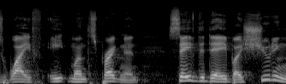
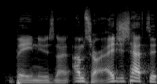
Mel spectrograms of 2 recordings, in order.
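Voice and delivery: normal talking voice

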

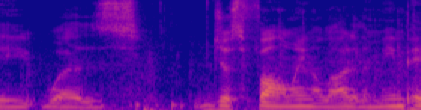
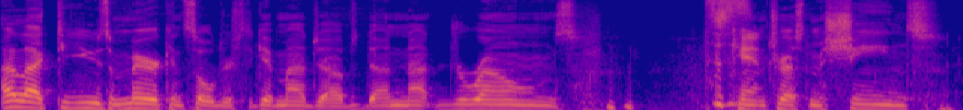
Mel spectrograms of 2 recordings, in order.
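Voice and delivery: put-on Texan voice, higher and louder; 4 semitones higher, 6 dB louder than usual. Answering a rival in a superhero showdown bit: George W. Bush impression. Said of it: "This is G W".

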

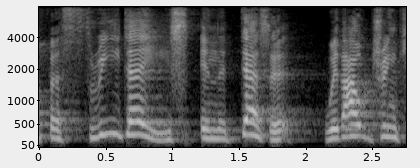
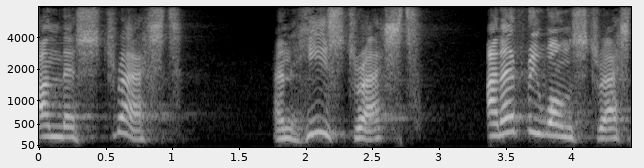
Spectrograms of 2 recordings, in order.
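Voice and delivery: normal talking voice

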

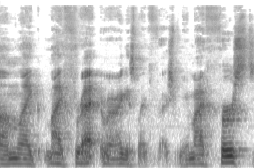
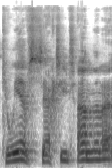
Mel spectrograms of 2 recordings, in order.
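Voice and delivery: put-on high, childish little-kid baby talk voice; 9 semitones higher, 7 dB louder than usual. Quoting a woman he used to hook up with, mock childish voice. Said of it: "you're not 8".

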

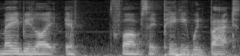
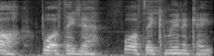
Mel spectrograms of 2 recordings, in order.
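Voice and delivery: mock panic, higher, louder, much slower; 3 semitones higher, 6 dB louder than usual. Recalling a trip to the shop with Jake, imitating Jake panicking. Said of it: "he was like panicky".

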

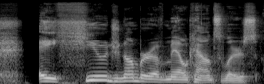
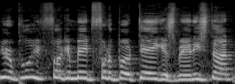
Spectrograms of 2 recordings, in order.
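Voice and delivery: put-on high-pitched Boston accent. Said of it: "I'm saying this in a Boston accent".

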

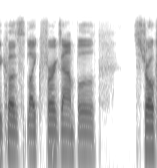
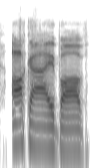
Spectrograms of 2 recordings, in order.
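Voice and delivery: put-on belted out loud in a Northern Irish accent; 3 semitones higher, 8 dB louder than usual. Retelling what a commentator said in the booth: imitating Ewan Murray, Northern Irish-sounding accent. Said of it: "which probably sounds like a Northern accent, Ireland accent".

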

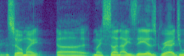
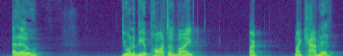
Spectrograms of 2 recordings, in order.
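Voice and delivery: put-on British accent, pitched up higher; 9 semitones higher than usual. Act out an imagined phone call from King Charles, in a King Charles British accent. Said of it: "some British accent".

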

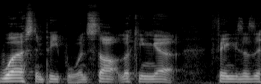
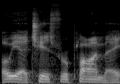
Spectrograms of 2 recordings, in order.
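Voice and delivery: mock sarcastic tone. Imitating people who message someone who ignored them: imitating a sarcastic message. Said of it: "something sarcastic".

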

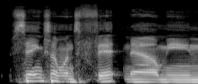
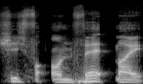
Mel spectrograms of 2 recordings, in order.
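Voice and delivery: put-on, mock Cockney accent voice. Co-hosts joke about a woman; the speaker answers in a put-on Cockney accent.

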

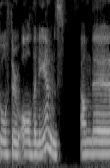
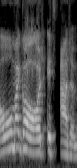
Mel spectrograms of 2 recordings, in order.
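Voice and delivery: very slow, loud, drawn-out exclamation; 5 dB louder than usual. Recalling blurting out during Guardians of the Galaxy Volume 2: retelling a loud exclamation. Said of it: "Like really loud".

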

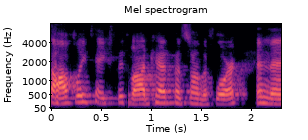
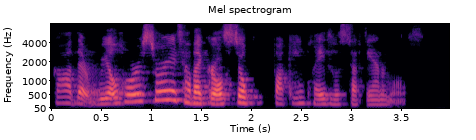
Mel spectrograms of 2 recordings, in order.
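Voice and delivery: stage whisper, hushed, half-whispered under the breath; 4 dB quieter than usual. Voicing campers who gossip about a girl: half-whispering in character. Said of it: "you hear April and Riley whisper".

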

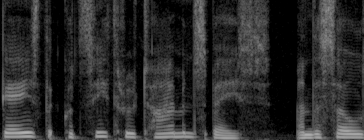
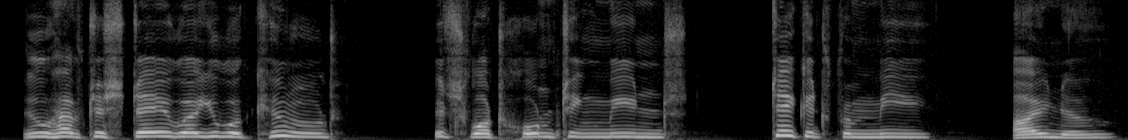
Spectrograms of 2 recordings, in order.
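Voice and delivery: sorrowful, aged-sounding voice; 4 dB louder than usual. A voice from behind speaks to a man who cannot leave, sad old voice. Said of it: "said a sad old voice behind him".

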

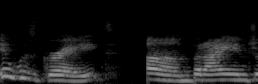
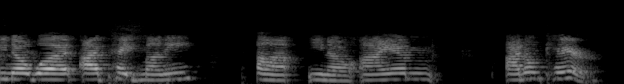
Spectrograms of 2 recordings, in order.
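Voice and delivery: usual speaking voice

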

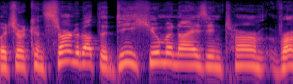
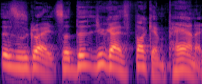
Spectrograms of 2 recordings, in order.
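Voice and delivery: usual speaking voice

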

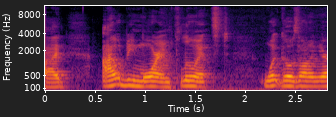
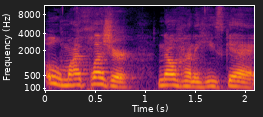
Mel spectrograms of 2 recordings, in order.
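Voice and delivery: imitated lisp. Imitating a Chick-fil-A type character: put-on lisp. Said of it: "we hear the lisp".

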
